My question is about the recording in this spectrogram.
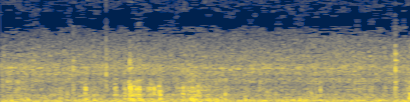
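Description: Faint, steady outdoor background noise with a few soft rustles.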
